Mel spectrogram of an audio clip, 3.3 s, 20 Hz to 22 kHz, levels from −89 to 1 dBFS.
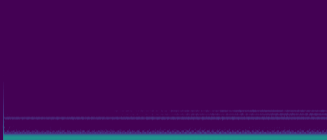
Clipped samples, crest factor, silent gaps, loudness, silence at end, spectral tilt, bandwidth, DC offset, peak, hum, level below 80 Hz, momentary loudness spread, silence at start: under 0.1%; 4 dB; none; -50 LUFS; 0 s; -9.5 dB/octave; 0.8 kHz; under 0.1%; -42 dBFS; 60 Hz at -45 dBFS; -46 dBFS; 1 LU; 0 s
